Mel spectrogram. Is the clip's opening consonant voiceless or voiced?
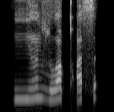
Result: voiced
